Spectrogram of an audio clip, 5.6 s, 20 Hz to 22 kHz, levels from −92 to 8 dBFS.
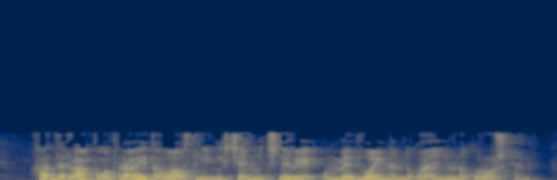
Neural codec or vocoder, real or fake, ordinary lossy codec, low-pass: none; real; MP3, 24 kbps; 7.2 kHz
